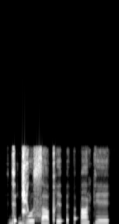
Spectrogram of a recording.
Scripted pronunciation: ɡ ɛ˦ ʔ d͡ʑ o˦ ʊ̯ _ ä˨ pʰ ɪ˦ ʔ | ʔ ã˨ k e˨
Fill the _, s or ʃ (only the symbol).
s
